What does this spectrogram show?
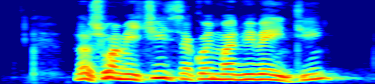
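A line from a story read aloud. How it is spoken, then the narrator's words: Shouting. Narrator (Italian): gridò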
